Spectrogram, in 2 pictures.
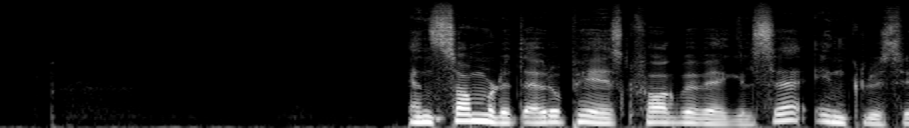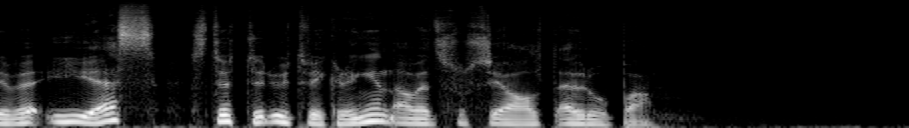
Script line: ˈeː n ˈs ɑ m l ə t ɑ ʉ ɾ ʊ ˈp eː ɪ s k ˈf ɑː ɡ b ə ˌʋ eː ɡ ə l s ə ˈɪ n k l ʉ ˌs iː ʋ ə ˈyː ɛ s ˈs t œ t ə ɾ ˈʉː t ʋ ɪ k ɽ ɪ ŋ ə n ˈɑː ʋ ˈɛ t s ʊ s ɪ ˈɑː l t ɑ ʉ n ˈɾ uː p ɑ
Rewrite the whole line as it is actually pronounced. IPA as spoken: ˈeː n ˈs ɑ m ɽ ə t ɑ ʉ ɾ ʊ ˈp eː ɪ s k ˈf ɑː ɡ b ə ˌʋ eː ɡ ə l s ə ˈɪ n k l ʉ ˌs iː ʋ ə ˈyː ɛ s ˈs t œ t ə ɾ ˈʉː t ʋ ɪ k ɽ ɪ ŋ ə n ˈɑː ʋ ˈɛ t s ʊ s ɪ ˈɑː l t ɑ ʉ ˈɾ uː p ɑ

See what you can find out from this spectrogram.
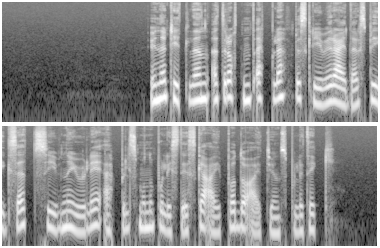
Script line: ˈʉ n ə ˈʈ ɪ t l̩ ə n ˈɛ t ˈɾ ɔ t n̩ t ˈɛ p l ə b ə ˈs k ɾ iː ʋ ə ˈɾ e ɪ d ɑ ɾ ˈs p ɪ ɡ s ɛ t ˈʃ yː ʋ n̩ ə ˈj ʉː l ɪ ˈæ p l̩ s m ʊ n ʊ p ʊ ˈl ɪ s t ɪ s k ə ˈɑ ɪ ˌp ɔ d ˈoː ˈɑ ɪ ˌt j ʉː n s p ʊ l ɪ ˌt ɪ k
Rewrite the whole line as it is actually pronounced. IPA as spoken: ˈʉ n ə ˈʈ ɪ t l̩ ə n ˈɛ t ˈɾ ɔ t n̩ t ˈɛ p l ə b ə ˈs k ɾ iː ʋ ə ˈɾ æ ɪ d ɑ ɾ ˈs p ɪ ɡ s ɛ t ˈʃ yː ʋ n̩ ə ˈj ʉː l ɪ ˈæ p l̩ s m ʊ n ʊ p ʊ ˈl ɪ s t ɪ s k ə ˈɑ ɪ ˌp ɔ d ˈoː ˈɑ ɪ ˌt j ʉː n s p ʊ l ɪ ˌt ɪ k

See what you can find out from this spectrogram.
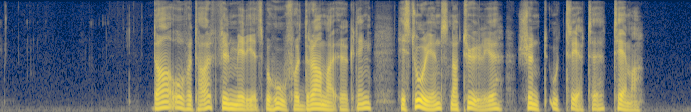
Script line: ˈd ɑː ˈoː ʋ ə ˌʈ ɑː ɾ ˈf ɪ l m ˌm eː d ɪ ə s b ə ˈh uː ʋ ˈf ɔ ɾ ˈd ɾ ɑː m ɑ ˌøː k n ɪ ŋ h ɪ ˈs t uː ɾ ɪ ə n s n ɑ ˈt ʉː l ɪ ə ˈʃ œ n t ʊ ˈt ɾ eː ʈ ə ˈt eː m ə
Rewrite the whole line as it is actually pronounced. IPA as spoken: ˈd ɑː ˈoː ʋ ə ˌʈ ɑː ɾ ˈf ɪ l m ˌm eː d ɪ ə s b ə ˈh uː ʋ ˈf ɔ ɾ ˈd ɾ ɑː m ɑ ˌøː k n ɪ ŋ h ɪ ˈs t uː ɾ ɪ ə n s n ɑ ˈt ʉː l ɪ ə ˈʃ œ n t ʊ ˈt ɾ eː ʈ ə ˈt eː m ɑ

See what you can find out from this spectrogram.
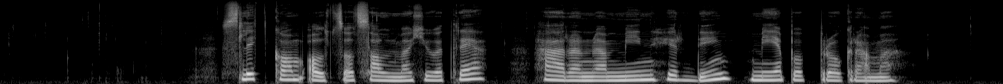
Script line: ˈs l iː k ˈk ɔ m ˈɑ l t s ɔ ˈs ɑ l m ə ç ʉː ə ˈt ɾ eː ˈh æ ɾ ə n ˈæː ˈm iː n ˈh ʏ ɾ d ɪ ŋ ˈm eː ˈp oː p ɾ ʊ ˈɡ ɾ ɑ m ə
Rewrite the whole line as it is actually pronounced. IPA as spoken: ˈs l iː k ˈk ɔ m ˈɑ l t s ɔ ˈs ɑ l m ə ç ʉː ə ˈt ɾ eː ˈh æ ɾ ə n ˈæː ˈm iː n ˈh ʏ ɾ d ɪ ŋ ˈm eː ˈp oː p ɾ ʊ ˈɡ ɾ ɑ m ə

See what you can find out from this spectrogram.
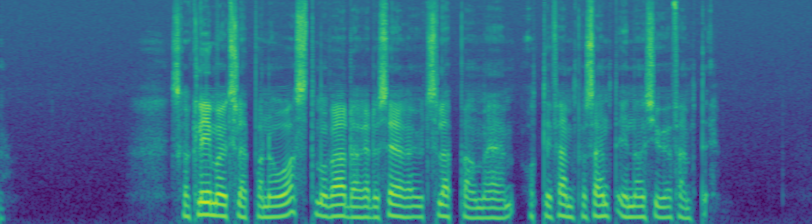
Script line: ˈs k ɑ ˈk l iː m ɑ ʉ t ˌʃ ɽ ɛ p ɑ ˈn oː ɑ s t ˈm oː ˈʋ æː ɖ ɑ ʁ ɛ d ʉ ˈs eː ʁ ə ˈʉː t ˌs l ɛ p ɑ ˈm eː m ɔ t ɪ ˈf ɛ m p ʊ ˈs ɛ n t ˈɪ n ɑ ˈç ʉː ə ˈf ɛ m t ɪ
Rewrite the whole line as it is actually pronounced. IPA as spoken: ˈs k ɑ ˈk l iː m ɑ ʉ t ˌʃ ɭ ɛ p ɑ ˈn oː ɑ s t ˈm oː ˈʋ æː ɖ ɑ ʁ ɛ d ʉ ˈs eː ʁ ə ˈʉː t ˌs l ɛ p ɑ ˈm eː m ɔ t ɪ ˈf ɛ m p ʊ ˈs ɛ n t ˈɪ n ɑ ˈç ʉː ə ˈf ɛ m t ɪ

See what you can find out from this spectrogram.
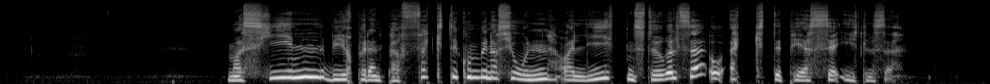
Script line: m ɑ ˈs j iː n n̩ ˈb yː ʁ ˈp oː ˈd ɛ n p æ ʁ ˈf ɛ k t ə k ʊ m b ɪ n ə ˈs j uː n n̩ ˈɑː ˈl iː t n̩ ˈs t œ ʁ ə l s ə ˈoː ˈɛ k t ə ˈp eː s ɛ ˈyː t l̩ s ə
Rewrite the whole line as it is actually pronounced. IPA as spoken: m ɑ ˈs j iː n n̩ ˈb yː ʁ ˈp oː ˈd ɛ n p æ ʁ ˈf ɛ k t ə k ʊ m b ɪ n ɑ ˈs j uː n n̩ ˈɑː ˈl iː t n̩ ˈs t œ ʁ ə l s ə ˈoː ˈɛ k t ə ˈp eː s ɛ ˈyː t l̩ s ə

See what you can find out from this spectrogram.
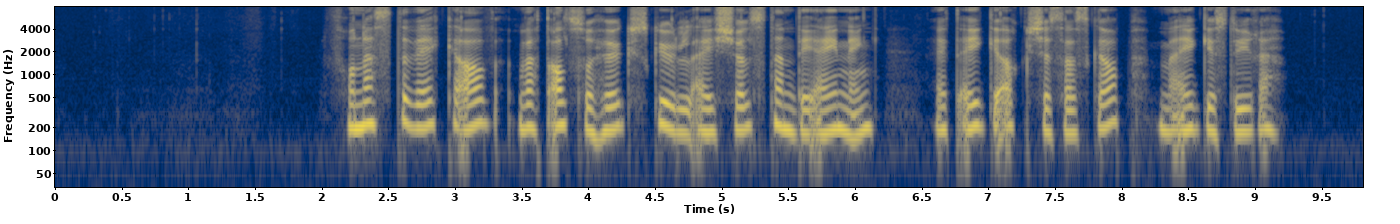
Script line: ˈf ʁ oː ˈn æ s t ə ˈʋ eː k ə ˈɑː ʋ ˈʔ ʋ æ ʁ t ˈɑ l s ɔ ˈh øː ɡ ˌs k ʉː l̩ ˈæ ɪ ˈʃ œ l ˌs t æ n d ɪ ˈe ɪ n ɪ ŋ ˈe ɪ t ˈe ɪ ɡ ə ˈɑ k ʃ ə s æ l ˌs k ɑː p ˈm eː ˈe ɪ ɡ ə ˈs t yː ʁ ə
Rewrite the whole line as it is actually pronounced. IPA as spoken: ˈf ʁ oː ˈn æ s t ə ˈʋ eː k ə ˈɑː ʋ ˈʔ ʋ æ ʁ t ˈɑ l s ɔ ˈh øː ɡ ˌs k ʉː l̩ ˈæ ɪ ˈʃ œ l ˌs t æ n d ɪ ˈe ɪ n ɪ ŋ ˈe ɪ t ˈe ɪ ɡ ə ˈɑ k ʃ ə s æ l ˌs k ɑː p ˈm eː ˈe ɪ ɡ ə ˈs t yː ʁ ə

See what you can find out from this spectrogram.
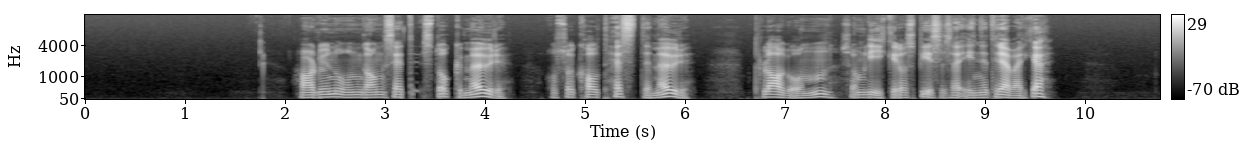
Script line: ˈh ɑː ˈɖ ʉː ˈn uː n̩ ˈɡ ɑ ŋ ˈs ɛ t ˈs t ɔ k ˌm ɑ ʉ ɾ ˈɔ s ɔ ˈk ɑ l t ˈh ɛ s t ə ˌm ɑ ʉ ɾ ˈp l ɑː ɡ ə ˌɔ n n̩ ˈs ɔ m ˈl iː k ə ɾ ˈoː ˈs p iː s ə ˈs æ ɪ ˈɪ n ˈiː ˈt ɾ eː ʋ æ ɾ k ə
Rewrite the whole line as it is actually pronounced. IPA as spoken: ˈh ɑː ˈɖ ʉː ˈn uː n̩ ˈɡ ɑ ŋ ˈs ɛ t ˈs t ɔ k ˌm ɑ ʉ ɾ ˈɔ s ɔ ˈk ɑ l t ˈh ɛ s t ə ˌm ɑ ʉ ɾ ˈp l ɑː ɡ ə ˌɔ n n̩ ˈs ɔ m ˈl iː k ə ɾ ˈoː ˈs p iː s ə ˈs æ ɪ ˈɪ n ˈiː ˈt ɾ eː ʋ æ ɾ k ə

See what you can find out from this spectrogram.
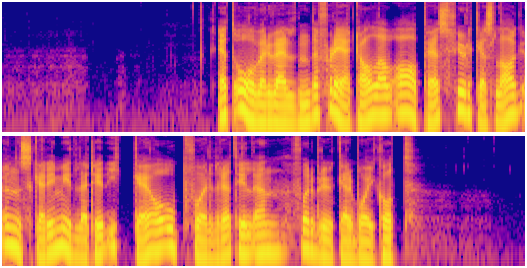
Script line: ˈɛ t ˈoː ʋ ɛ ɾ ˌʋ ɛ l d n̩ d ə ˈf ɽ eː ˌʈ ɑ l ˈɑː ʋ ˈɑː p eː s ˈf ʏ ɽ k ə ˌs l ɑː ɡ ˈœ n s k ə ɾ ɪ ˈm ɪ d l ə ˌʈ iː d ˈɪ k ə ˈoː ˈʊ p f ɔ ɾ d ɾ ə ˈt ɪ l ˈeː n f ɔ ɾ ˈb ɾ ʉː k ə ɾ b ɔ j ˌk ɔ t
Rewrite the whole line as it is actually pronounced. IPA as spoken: ˈɛ t ˈoː ʋ ɛ ɾ ˌʋ ɛ l d n̩ d ə ˈf ɽ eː ˌʈ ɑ l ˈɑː ʋ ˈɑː p eː s ˈf ʏ ɽ k ə ˌs l ɑː ɡ ˈœ n s k ə ɾ ɪ ˈm ɪ d l ə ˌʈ iː d ˈɪ k ə ˈoː ˈʊ p f ɔ ɾ d ɾ ə ˈt ɪ l ˈeː n f ɔ ɾ ˈb ɾ ʉː k ə ɾ b ɔ j ˌk ɔ t

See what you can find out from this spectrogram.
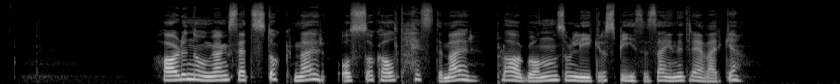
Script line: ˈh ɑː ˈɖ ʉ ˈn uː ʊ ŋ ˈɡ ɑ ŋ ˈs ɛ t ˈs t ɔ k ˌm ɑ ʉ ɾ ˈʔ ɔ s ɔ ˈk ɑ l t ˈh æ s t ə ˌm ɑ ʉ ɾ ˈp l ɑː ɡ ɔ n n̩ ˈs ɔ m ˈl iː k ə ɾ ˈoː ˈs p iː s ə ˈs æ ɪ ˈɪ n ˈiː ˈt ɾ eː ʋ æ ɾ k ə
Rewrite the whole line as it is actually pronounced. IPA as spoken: ˈh ɑː ˈɖ ʉ ˈn uː ʊ ŋ ˈɡ ɑ ŋ ˈs ɛ t ˈs t ɔ k ˌm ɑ ʉ ɾ ˈʔ ɔ s ɔ ˈk ɑ l t ˈh ɛ s t ə ˌm ɑ ʉ ɾ ˈp ɽ ɑː ɡ ɔ n n̩ ˈs ɔ m ˈl iː k ə ɾ ˈoː ˈs p iː s ə ˈs æ ɪ ˈɪ n ˈiː ˈt ɾ eː ʋ æ ɾ k ə

